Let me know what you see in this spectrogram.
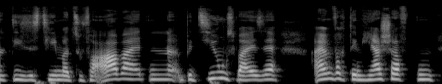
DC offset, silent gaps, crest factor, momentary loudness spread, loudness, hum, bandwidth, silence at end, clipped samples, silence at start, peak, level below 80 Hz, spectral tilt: under 0.1%; none; 18 dB; 9 LU; -24 LUFS; none; 16.5 kHz; 0.1 s; under 0.1%; 0 s; -6 dBFS; -54 dBFS; -3.5 dB/octave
